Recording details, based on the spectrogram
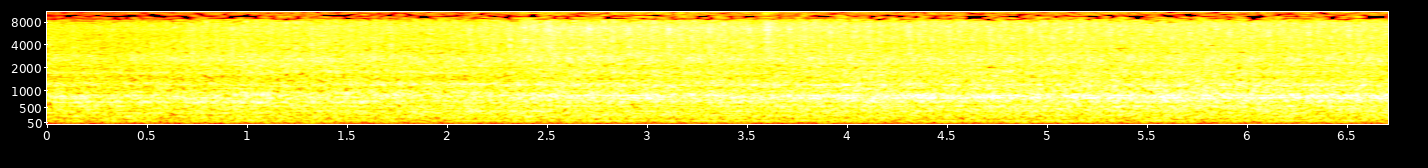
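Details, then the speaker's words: Engine with a rebuilt top end and Comp Cams 8957 link-bar hydraulic roller lifters after about 14 hours of run-in (they were previously very loud when warm): steady idle with a faint, dull lifter clatter, tolerable. "you got a little bit of you got a little bit of dull cladder coming out of there now but it's it's tolerable"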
